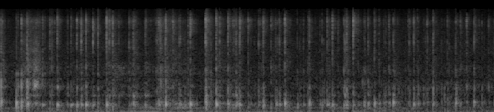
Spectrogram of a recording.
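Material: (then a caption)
Plastic. A long strip of plastic bubble wrap rolled into a tube is rubbed and scratched with fingertips and nails. The result is quiet, dense crinkling and rapid scratchy taps with a bright, hissy edge and very little low end.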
